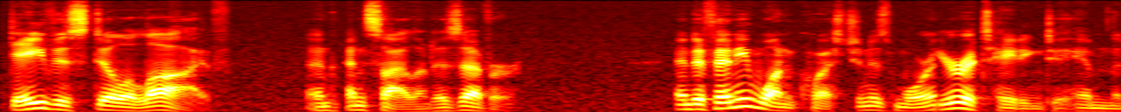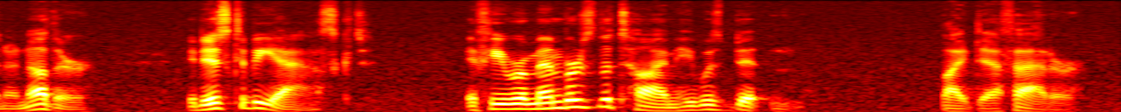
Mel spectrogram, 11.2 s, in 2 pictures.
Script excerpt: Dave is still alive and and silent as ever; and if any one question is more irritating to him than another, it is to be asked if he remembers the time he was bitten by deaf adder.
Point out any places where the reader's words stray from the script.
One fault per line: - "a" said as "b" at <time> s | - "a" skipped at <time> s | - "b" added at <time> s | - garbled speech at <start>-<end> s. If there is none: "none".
none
